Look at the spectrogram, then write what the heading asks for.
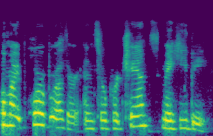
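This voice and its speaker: A shipwrecked young noblewoman in a radio Shakespeare play, acted by a woman. Her voice sits fairly high, with a mellow, husky grain. She is grieving yet resolute, speaking in verse-like period language. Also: expressive, moderate pace, low-quality recording. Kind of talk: student Shakespeare radio acting.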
